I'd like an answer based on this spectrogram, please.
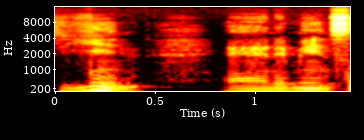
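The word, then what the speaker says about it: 印: It's pronounced yin, and it means like to print or stamp something.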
